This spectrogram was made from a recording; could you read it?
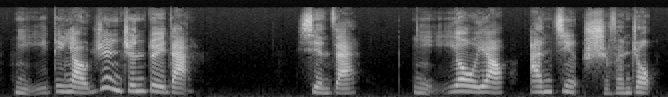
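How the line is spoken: Serious fatherly tone. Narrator (Chinese): 爸爸严肃的说

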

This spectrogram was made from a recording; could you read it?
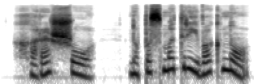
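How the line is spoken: Loud whisper. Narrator (Russian): сказала я громким шепотом

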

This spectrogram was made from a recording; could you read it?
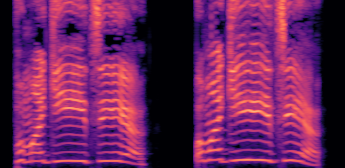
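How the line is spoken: Desperate shouting into emptiness. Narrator (Russian): кричала я в пустоту

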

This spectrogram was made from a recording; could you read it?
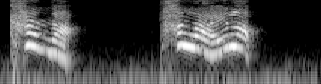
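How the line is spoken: Shout. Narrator (Chinese): 这个人的喊叫声

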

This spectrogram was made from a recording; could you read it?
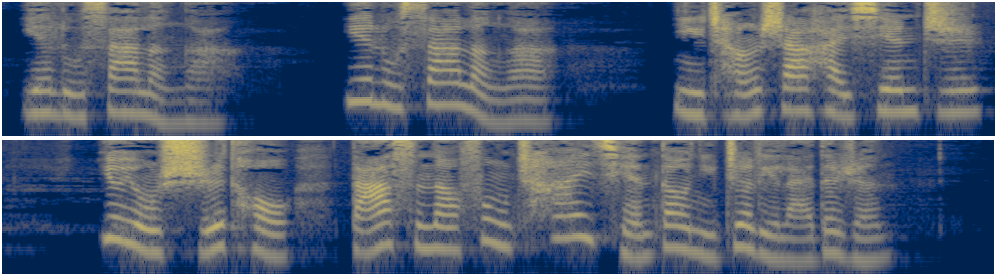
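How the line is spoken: Mournful, compassionate lament. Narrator (Chinese): 耶稣的怜悯，他热切的爱情，发出了悲鸣的叹息，说

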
